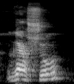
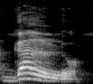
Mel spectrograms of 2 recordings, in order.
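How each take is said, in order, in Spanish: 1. La consonante del medio suena como la y en español. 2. La consonante del medio es una l doble, larga. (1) "Él lo pronuncia gallo" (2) "se pronuncia gallo, porque es italiano"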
